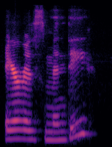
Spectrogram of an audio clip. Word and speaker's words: Arizmendi: Yes, Arizmendi. – Arizmendi? Mm-hmm. Okay. Just like it's spelled, but I was like, you know what?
